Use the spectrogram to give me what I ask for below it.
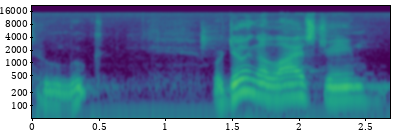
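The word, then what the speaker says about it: Hummux: a hamuk who mooc h-u-m-m-u-x is how you spell it but it's pronounced who mook we're doing a live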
